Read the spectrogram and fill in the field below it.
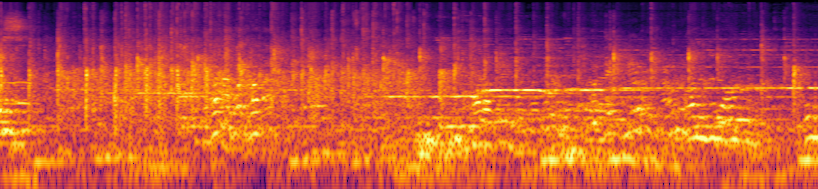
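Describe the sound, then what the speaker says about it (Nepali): An audience applauding at an award ceremony, a sustained dense patter of clapping hands filling the hall while a voice speaks over it. "ताली कमी भयो, गडगडाहट ताली बजिरहोस्।"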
